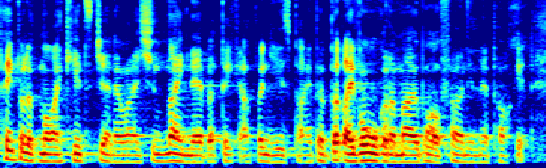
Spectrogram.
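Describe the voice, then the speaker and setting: A man talks with a southern English accent. Noticeable background noise runs underneath. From England, West Sussex. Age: 50s. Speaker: journalist. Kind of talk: public talk. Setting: talk with live audience.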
